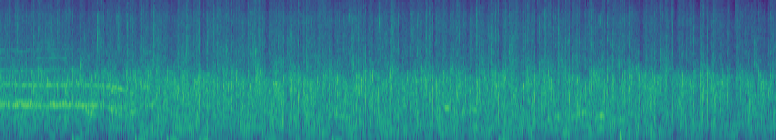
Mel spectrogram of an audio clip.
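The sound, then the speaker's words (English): A crowd applauds steadily, a dense, loud wash of clapping that holds its level for the whole stretch with no talking over it. “Please, a round of applause for Claire O'Kane.”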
